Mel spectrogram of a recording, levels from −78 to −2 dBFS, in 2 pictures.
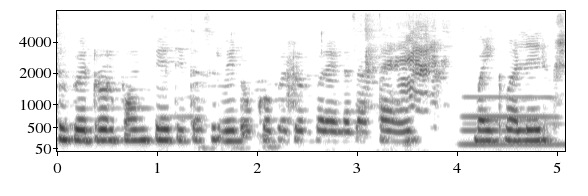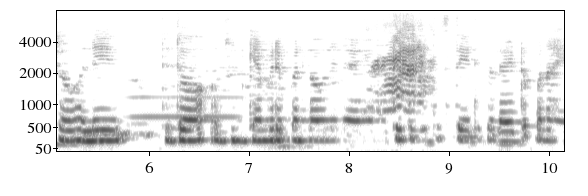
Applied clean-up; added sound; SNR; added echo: classical method Wiener filter.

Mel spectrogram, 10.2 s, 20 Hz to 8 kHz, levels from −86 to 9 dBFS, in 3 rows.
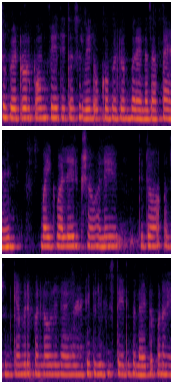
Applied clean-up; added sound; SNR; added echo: neural separator model SepFormer DNS4.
